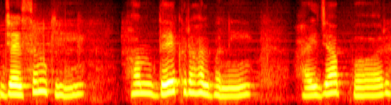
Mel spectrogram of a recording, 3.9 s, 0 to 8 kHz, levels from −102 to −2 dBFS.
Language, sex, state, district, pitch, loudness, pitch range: Bhojpuri, female, Uttar Pradesh, Ghazipur, 220 Hz, -17 LUFS, 195-245 Hz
